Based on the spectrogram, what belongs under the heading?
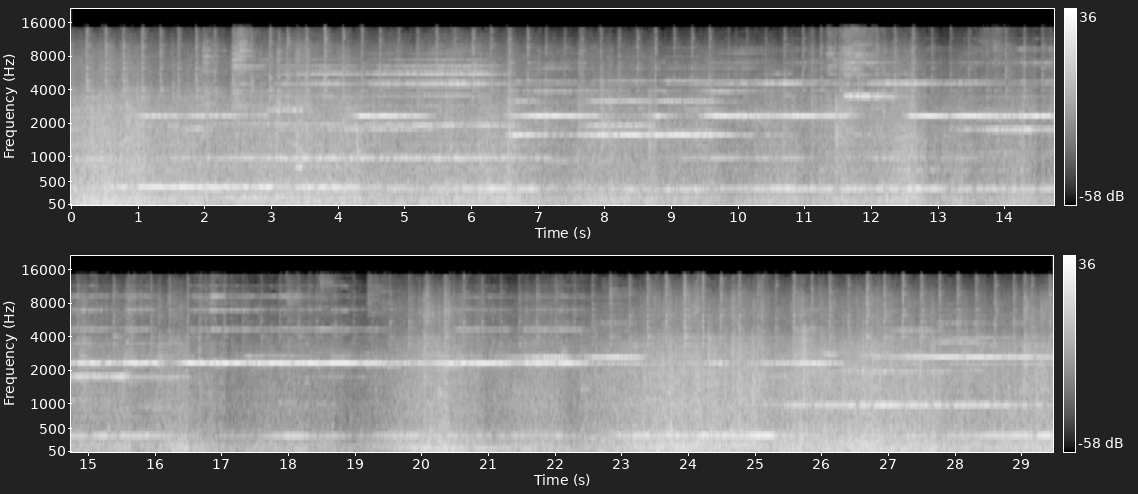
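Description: Freight cars rolling past with their wheels squealing in several high, shifting tones that come and go, typical of wheel flanges grinding on a curve, over the low rumble of the train. The crossing's Safetran mechanical bell keeps ringing underneath.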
